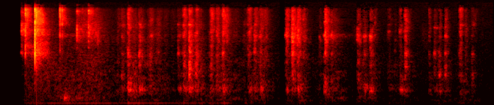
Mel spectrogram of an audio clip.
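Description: Faint, irregular clicking and scratching picked up over a video-call microphone, with a low steady hum under the first three seconds or so.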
